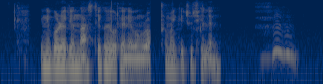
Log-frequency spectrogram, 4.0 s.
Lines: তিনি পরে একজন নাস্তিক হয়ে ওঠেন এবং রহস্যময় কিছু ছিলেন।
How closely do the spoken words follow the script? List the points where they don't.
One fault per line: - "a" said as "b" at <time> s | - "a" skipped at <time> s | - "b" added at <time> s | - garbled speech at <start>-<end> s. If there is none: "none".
none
